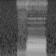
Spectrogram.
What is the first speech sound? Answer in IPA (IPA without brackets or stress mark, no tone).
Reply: v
